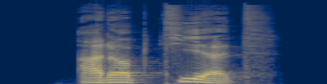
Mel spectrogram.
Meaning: 1. past participle of adoptieren 2. inflection of adoptieren: third-person singular present 3. inflection of adoptieren: second-person plural present 4. inflection of adoptieren: plural imperative
- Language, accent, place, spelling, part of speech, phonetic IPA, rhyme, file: German, Germany, Berlin, adoptiert, verb, [adɔpˈtiːɐ̯t], -iːɐ̯t, De-adoptiert.ogg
